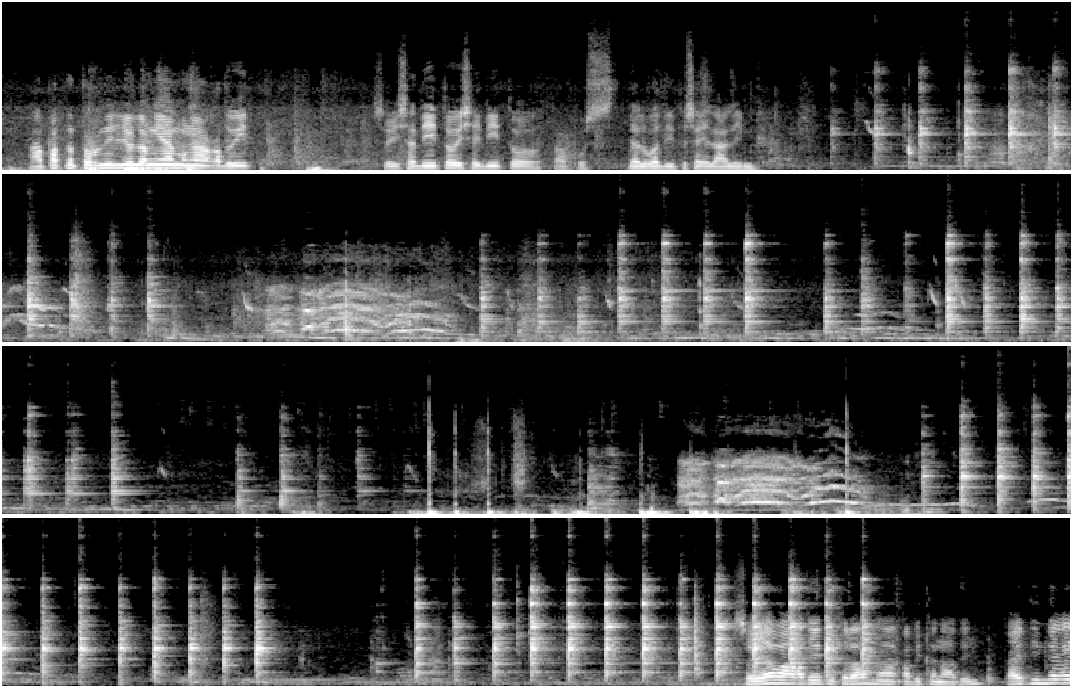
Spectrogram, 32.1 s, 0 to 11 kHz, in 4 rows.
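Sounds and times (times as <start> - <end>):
dull low thumps: 0.0 - 1.6, 2.2 - 2.6, 19.1 - 22.9
rooster crowing: 9.8 - 11.8, 20.9 - 24.5.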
